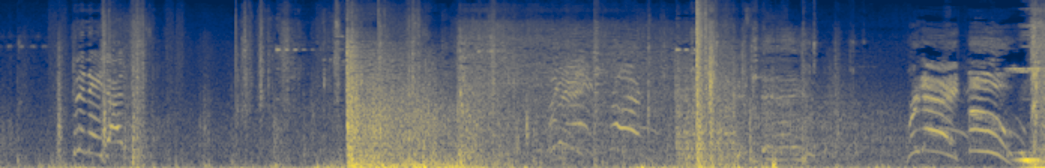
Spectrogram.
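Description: Gunfire and artillery-like booms in a military shooter video game, with a grenade blast among repeated close, loud shots and bursts over a busy battle background, while radio-style callouts and a voice speak throughout.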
